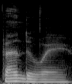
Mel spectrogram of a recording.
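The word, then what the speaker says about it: Vandeweghe: Van der Wey. Van der Wey, right.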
